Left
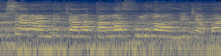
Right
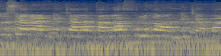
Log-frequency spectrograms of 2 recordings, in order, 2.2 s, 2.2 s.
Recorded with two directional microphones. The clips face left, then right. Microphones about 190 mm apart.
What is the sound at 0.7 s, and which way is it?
Speech, 65° left (ahead or behind).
